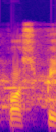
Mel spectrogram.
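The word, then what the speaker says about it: cos φ: Ini adalah fase-fase atau kos PP ini bacanya kospi ya kospi Hai kemudian beda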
